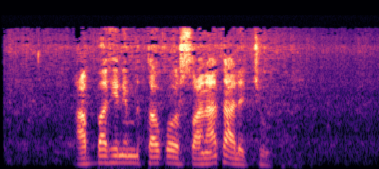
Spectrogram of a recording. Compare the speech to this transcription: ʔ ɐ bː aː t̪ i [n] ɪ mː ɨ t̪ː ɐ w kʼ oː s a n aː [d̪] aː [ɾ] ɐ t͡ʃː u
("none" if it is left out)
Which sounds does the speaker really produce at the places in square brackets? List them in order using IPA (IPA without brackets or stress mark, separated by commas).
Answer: n, t̪, l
